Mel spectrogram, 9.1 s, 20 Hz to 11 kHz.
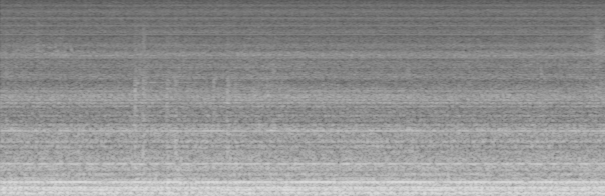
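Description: Locomotive running at night on the Edinburgh–Glasgow route in Train Simulator 2021, a steady low engine drone with constant humming tones, continuous and unchanging throughout.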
